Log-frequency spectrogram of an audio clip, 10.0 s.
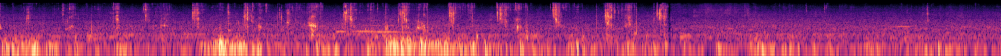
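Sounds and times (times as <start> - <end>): wet chewing with lip smacks: 0.0 - 6.8.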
